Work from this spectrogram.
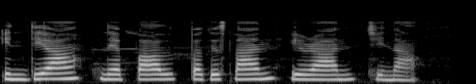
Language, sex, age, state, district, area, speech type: Manipuri, female, 18-30, Manipur, Tengnoupal, rural, spontaneous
